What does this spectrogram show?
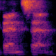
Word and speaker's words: Bence: of people know me so my name is bensen and in case you're wondering how to pronounce this weird name the key is that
